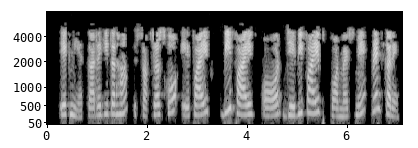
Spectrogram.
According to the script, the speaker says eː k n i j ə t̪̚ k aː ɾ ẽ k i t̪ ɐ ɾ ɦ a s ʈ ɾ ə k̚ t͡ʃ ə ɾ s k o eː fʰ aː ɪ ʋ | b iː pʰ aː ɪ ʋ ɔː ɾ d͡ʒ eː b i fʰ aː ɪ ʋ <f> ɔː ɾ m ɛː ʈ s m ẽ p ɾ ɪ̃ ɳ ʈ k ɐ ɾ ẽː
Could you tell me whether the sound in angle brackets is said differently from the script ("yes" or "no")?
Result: no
